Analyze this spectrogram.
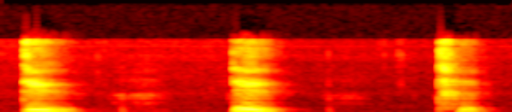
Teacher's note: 혀끝이 윗잇몸 뒤에다가 잠시 막았다 터트려요.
